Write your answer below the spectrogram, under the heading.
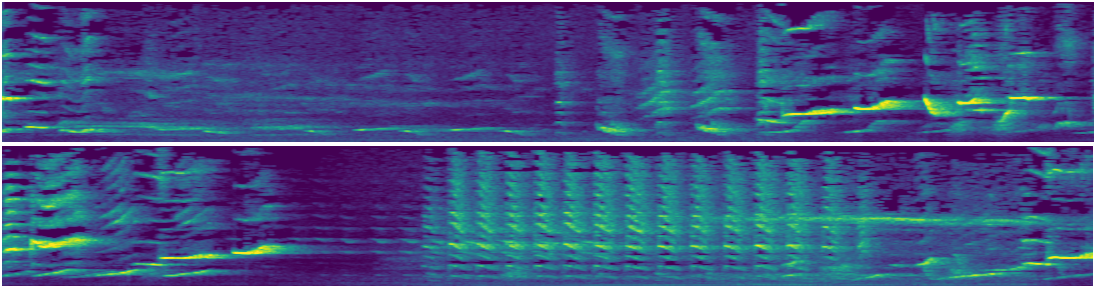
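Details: Caged black-throated laughingthrush, kept four months, singing a varied run of slurred whistles and rapid trilled notes, swooping from high to mid pitch, with a brief pause before a bright, dense burst of repeated phrases.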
